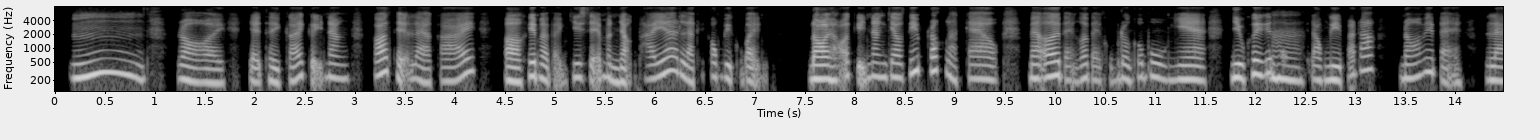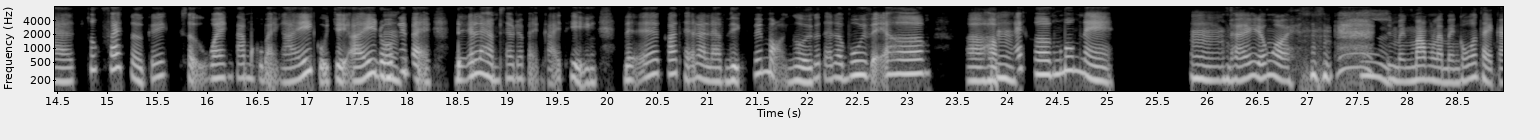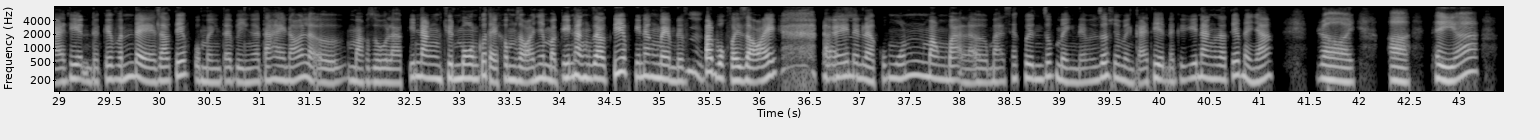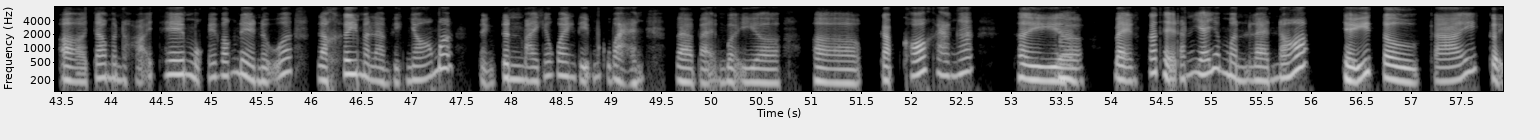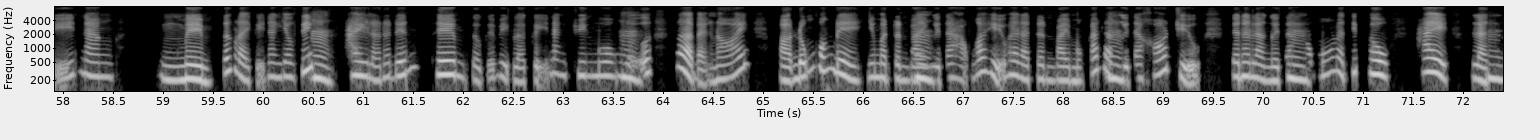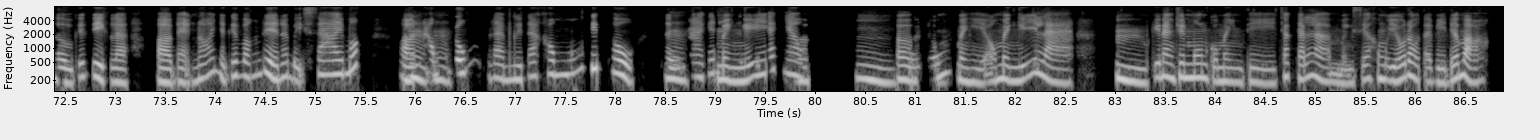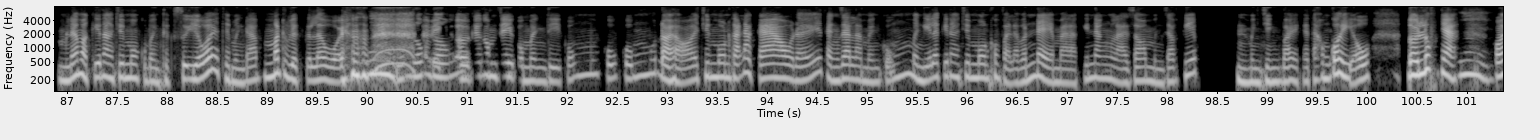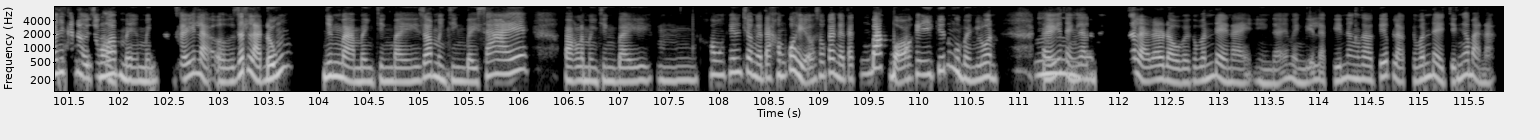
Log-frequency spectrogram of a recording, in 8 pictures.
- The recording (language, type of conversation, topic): Vietnamese, advice, Làm thế nào để tôi giao tiếp chuyên nghiệp hơn với đồng nghiệp?
- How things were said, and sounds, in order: unintelligible speech; tapping; chuckle; chuckle; unintelligible speech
